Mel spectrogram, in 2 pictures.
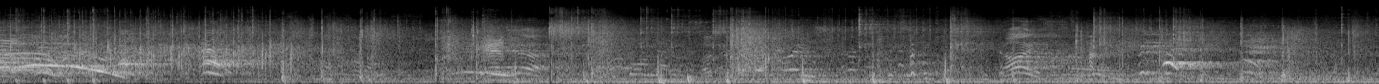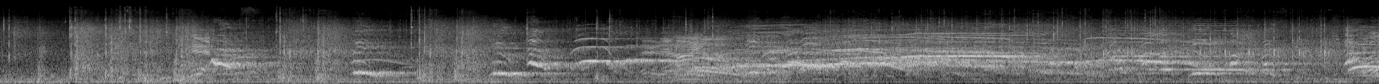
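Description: Drill rifle being spun, caught and slapped against the hands in an exhibition routine: a scattered series of sharp smacks and thuds. Shouts and exclamations from onlookers come and go, busiest near the end, over a steady low hum.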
